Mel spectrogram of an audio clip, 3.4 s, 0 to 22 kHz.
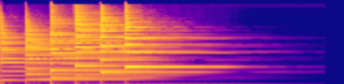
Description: A Major 7th Suspended 2nd Suspended 4th G sharp, guitar chordshape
